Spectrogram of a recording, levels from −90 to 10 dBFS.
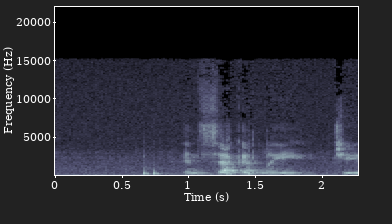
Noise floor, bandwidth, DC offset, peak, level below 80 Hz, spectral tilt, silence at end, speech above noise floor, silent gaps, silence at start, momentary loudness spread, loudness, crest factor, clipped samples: -45 dBFS; 15.5 kHz; under 0.1%; -4 dBFS; -52 dBFS; -3 dB/octave; 0 s; 21 dB; none; 0 s; 25 LU; -25 LUFS; 24 dB; under 0.1%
